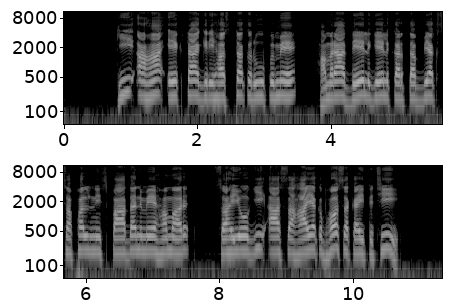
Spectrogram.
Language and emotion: Maithili, neutral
